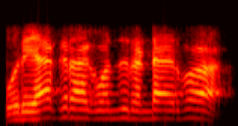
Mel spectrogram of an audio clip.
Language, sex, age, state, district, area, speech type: Tamil, male, 30-45, Tamil Nadu, Chengalpattu, rural, conversation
